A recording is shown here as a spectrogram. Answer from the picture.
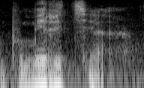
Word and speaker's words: Bumirejo: Ngapak ya bahasa Ngapak Tapi anehnya tulisannya secara resmi secara formal itu Bumirejo pakai o Tapi bacanya orang ya bumireja ar I Kang Ar bumireja Aring I Aring bumireja gitu Ini jalan desa tadi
